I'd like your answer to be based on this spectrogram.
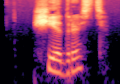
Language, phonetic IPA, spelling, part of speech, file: Russian, [ˈɕːedrəsʲtʲ], щедрость, noun, Ru-щедрость.ogg
- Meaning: generosity, largess (the trait of being willing to give your money and/or time)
